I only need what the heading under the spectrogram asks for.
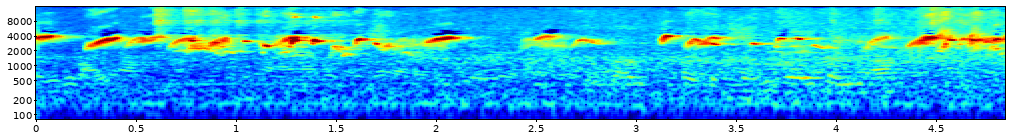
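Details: Two caged red-whiskered bulbuls compete against each other in a song duel in Nha Trang, Vietnam. Bright, quick warbled phrases come in a steady run of short bursts, some rising and some falling, with faint human voices in the background.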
